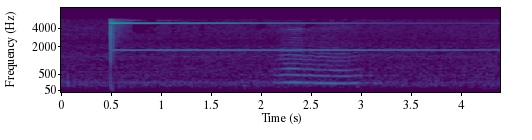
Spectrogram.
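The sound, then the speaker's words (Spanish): A bell is struck once with the paper removed from it, giving a sharp attack and then a clear, high, pure ringing tone that sustains and fades only slowly over several seconds. “Voy a tocarlo sin el papel.”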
